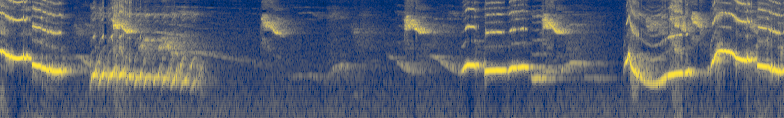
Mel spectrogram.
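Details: Captive black-throated laughingthrush in daily voice-training singing, giving loud, rich whistles that slur up and down, broken into varied phrases a second or two long with brief pauses between.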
